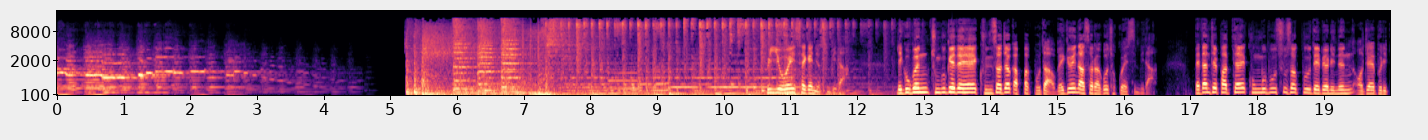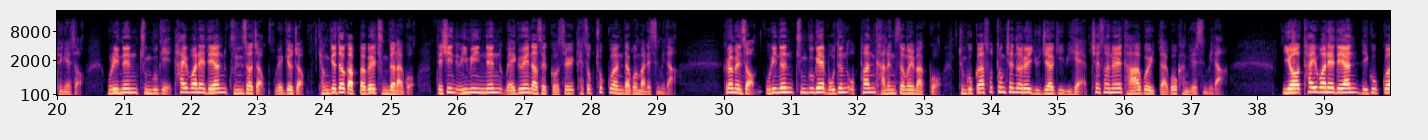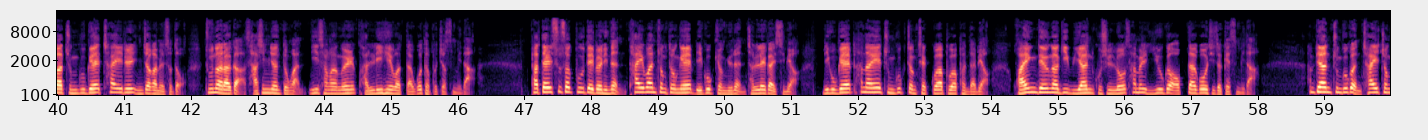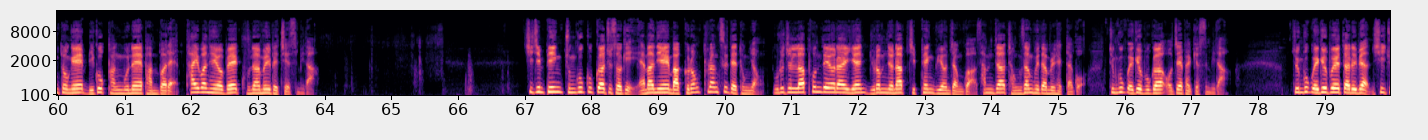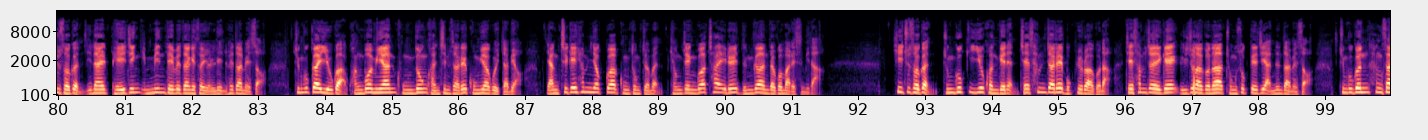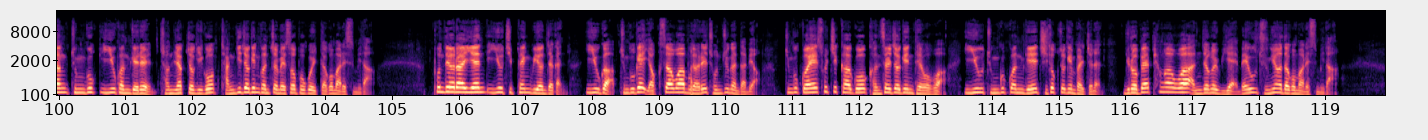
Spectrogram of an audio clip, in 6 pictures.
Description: VOA 한국어 간판 뉴스 프로그램 '뉴스 투데이', 2023년 4월 7일 3부 방송입니다. 미한일 북핵 수석대표들이 7일 서울에서 공동성명을 발표하고 유엔 회원국들에 안보리 결의를 완전히 이행할 것을 촉구했습니다. 백악관은 북한이 대화에 복귀하도록 중국이 영향력을 발휘할 것을 촉구했습니다. 북한 정보기술 노동자와 화가 등이 여전히 중국과 동남아시아에서 외화벌이를 하고 있다고 유엔이 지적했습니다.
